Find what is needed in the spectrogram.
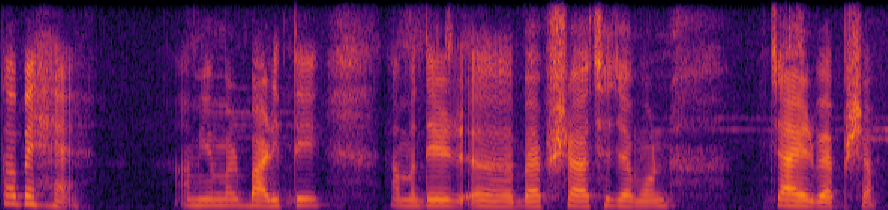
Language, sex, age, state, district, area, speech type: Bengali, female, 30-45, West Bengal, Malda, rural, spontaneous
